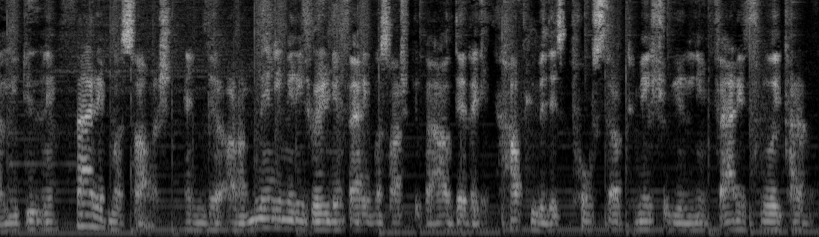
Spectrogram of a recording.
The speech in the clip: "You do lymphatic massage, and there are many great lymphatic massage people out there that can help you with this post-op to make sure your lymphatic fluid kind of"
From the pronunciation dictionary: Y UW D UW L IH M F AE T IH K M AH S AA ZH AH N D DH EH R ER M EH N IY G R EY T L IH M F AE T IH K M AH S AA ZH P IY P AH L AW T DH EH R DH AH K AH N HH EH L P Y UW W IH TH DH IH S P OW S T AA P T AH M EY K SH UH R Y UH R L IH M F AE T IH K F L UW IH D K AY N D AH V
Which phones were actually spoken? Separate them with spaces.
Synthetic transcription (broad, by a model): Y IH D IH N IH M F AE T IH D M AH S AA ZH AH N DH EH R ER M EH N IY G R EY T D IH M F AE T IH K M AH S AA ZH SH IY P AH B AW T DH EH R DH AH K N HH EH L P Y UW W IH DH IH S P OW S T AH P T AH M EY K SH UH R Y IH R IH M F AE T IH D F L UW IH D K AY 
